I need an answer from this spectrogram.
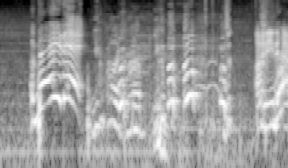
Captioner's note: laughter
